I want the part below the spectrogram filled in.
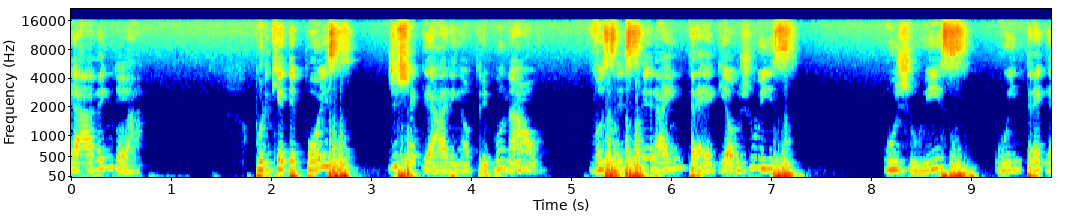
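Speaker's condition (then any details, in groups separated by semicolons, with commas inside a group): No condition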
